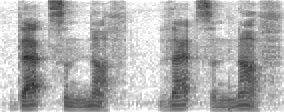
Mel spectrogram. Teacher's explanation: you're also stressing enough so make sure you're raising that pitch there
